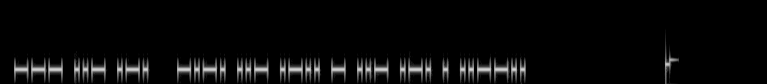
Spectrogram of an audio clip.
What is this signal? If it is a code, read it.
Morse code, heard as a keyed tone, about 28 wpm, 700 Hz. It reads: OUR CULTURE?
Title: Sentences from Top 1000 Words - Review Part 6 - 28wpm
